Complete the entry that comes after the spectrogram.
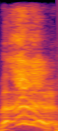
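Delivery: high sudden yelp; imitated tic outburst. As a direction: blurt a high Ah out of nowhere. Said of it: "they will just make an outburst".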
